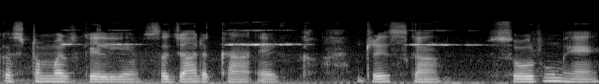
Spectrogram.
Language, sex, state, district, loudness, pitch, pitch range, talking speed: Hindi, male, Punjab, Kapurthala, -18 LUFS, 125 Hz, 115-130 Hz, 100 wpm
